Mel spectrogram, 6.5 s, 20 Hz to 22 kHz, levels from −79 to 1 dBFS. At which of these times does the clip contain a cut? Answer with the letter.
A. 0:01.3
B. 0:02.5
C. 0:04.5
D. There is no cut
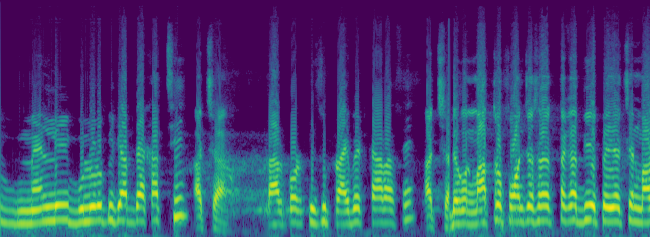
C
